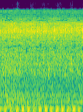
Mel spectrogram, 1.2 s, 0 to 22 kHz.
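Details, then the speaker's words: Honda Vario 125 LED scooter that stalled, wouldn't start and showed MIL, after replacing the faulty CKP (crankshaft position) sensor: even low putt-putt at about nine beats a second, steady and unbroken; normal idle restored. "Oke, [musik] si motor udah nyala lagi ya, sudah normal kembali seperti semula."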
